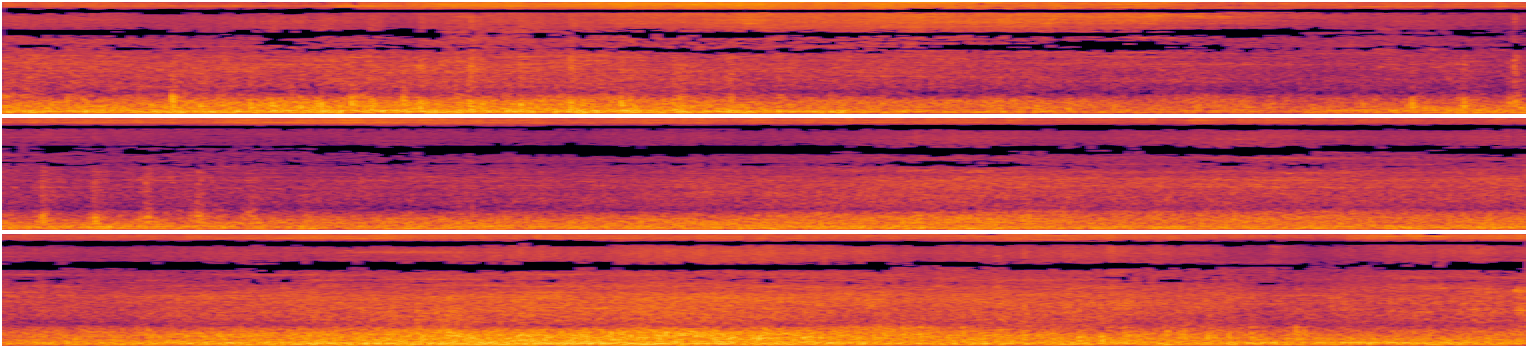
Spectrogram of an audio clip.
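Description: Double-stack container well cars of a CSX freight train rolling past: a steady rumble of steel wheels on rail, with a rapid clatter of clicks. It grows louder about two-thirds of the way through.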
